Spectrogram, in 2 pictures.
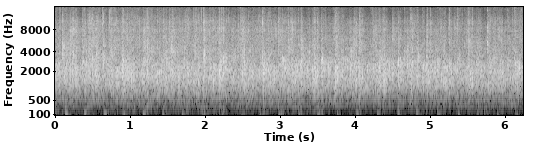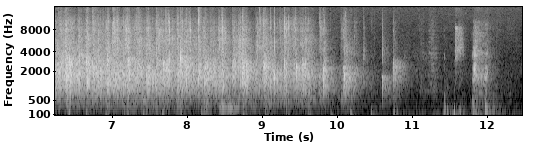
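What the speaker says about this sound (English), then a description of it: "please give our panelists a big round of applause" An audience applauds panelists at a conference event, dense sustained clapping that thins out into scattered claps and fades near the end.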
